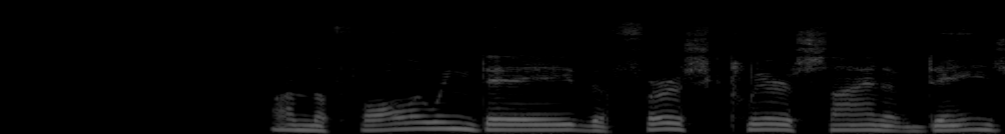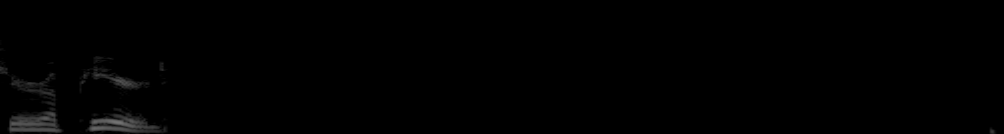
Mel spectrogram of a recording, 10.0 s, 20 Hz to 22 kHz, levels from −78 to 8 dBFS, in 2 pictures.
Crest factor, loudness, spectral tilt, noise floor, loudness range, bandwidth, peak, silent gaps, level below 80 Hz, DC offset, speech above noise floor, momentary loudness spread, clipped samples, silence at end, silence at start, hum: 18 dB; -49 LUFS; -5.5 dB/octave; -90 dBFS; 7 LU; 13 kHz; -34 dBFS; none; -86 dBFS; under 0.1%; 42 dB; 6 LU; under 0.1%; 4.2 s; 1.35 s; none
